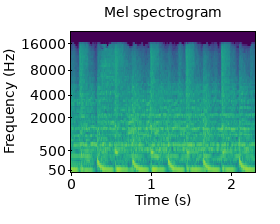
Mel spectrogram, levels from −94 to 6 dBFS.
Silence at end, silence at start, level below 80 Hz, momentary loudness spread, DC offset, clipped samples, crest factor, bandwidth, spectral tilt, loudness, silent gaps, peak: 0 s; 0 s; -20 dBFS; 1 LU; under 0.1%; under 0.1%; 14 dB; 16.5 kHz; -4 dB/octave; -16 LUFS; none; -2 dBFS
